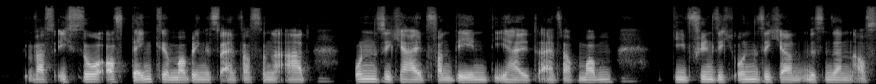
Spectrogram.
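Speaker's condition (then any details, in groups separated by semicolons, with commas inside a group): Duchenne muscular dystrophy; wheelchair user from the start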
